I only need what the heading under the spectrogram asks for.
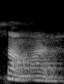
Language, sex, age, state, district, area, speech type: Goan Konkani, female, 45-60, Goa, Quepem, rural, spontaneous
